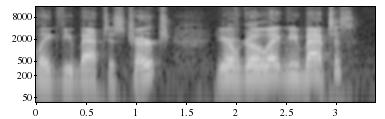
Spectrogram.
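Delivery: put-on Floridian Southern accent. Showing off an accent to the other speaker, in a Floridian accent. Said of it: "You like my Floridian accent?".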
